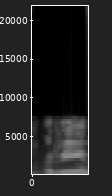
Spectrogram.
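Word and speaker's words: reign: आई am pronouncing it reason of terror. आप रेन of terror बोलना क्योंकि मेरा मन करता है इसको रीजन ऑफ टेरर बोलने का.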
